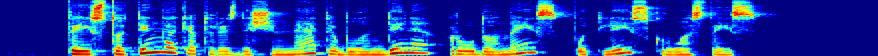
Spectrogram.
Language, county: Lithuanian, Vilnius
